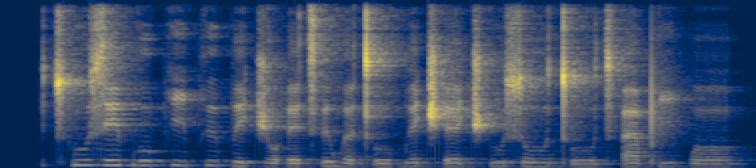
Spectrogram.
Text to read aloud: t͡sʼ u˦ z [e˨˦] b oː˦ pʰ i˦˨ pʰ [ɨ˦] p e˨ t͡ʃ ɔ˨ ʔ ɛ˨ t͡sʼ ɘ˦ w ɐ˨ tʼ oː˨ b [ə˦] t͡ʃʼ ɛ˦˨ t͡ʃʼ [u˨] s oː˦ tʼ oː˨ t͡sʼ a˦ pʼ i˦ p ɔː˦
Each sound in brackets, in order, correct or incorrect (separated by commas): incorrect, correct, incorrect, incorrect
